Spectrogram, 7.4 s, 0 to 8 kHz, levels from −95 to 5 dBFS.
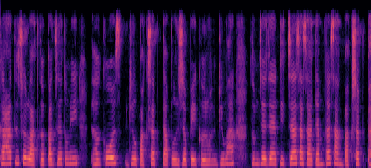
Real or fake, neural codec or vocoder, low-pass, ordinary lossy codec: fake; autoencoder, 22.05 kHz, a latent of 192 numbers a frame, VITS, trained on one speaker; 7.2 kHz; none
